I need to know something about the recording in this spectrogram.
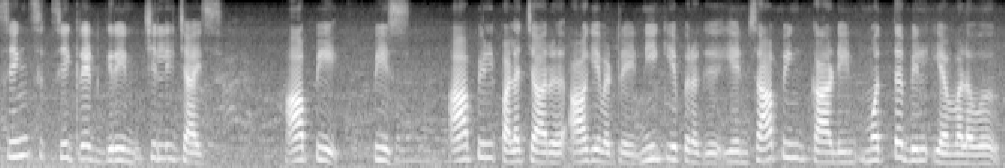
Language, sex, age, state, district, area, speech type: Tamil, female, 60+, Tamil Nadu, Dharmapuri, urban, read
